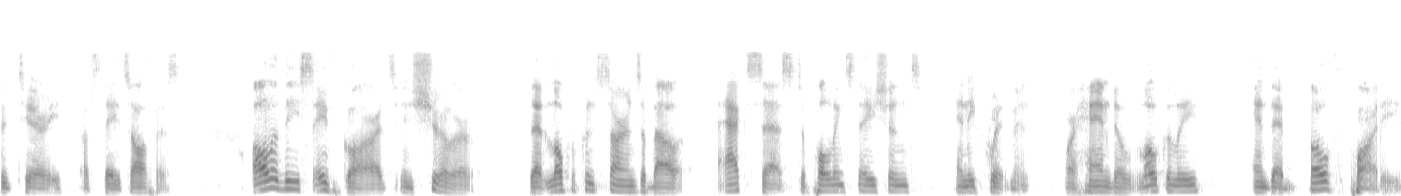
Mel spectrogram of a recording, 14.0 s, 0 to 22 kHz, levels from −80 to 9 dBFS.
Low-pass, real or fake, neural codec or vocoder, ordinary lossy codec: 7.2 kHz; fake; codec, 16 kHz, 1.1 kbps, Voila-Tokenizer; AAC, 48 kbps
